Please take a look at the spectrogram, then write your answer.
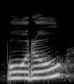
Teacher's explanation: पू की मात्रा बड़ी है लंबा खींचना है। रू की मात्रा छोटी है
